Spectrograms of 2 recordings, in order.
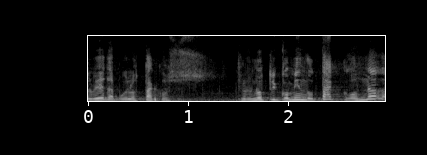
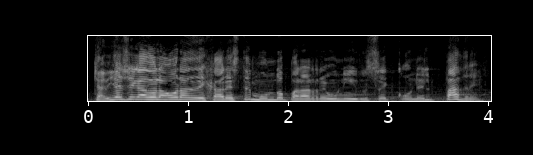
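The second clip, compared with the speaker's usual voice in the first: measured, raised Bible reading to the church; scripture reading; 3 dB louder than usual. Acted. Pastor reads John 13 aloud to the church, solemn reading. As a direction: read the verse out to the congregation.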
